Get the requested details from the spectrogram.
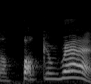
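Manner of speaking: mock, high-pitched screaming. Retelling a movie character screaming at the boss: imitating someone screaming. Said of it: "he's screaming at the".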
